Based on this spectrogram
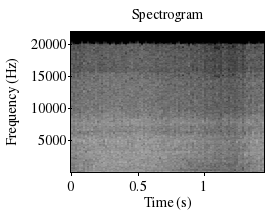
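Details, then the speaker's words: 2019 Honda Vario 125 scooter: low uneven gravelly growl at low revs, unchanged after shimming radiator cover; cause not found. "Ternyata masih tetap saja tidak ada perubahan, masih tetap kasar dan ngorok suaranya."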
